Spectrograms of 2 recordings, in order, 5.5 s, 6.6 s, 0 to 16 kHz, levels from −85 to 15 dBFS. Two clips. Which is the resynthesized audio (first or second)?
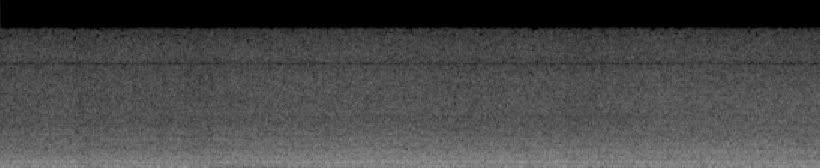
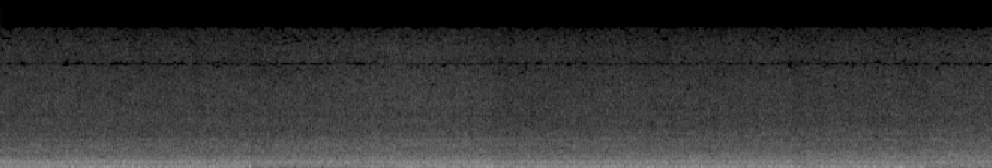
second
